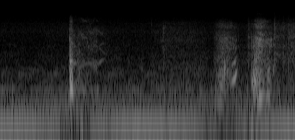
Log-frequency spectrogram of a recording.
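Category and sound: human body sound, a woman coughing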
